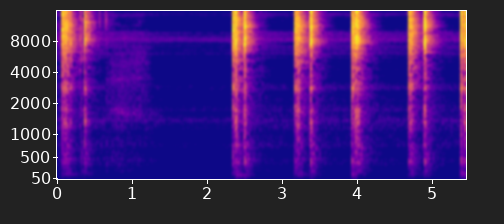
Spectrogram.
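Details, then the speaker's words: Realistic TR-169 8-track player powered via a 230-to-110 V step-down converter, no cartridge inserted, head-shift solenoid triggered; sharp double clacks about every three-quarters of a second in a quiet room as the head shifts programs, working properly. "There we go, it shifts the head around."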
